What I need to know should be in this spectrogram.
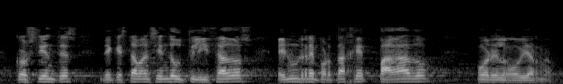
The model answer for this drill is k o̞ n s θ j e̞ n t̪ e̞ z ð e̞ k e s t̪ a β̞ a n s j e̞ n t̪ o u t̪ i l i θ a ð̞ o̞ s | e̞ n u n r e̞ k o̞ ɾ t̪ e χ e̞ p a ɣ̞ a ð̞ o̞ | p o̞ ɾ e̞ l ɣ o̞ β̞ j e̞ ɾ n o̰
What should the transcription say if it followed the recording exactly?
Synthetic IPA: k o̞ n s θ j e̞ n t̪ e̞ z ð e̞ k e s t̪ a β̞ a n s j e̞ n d̪ o u t̪ i l i θ a ð̞ o̞ s | e̞ n u n r e̞ p o̞ ɾ t̪ a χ e̞ p a ɣ̞ a ð̞ o̞ | p o̞ ɾ e̞ l ɣ o̞ β̞ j e̞ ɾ n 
